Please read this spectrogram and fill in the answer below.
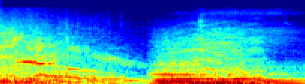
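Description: Channel logo intro sting: a sudden musical hit with a falling swoosh, then a second swell of low sustained tones about a second in that fades toward the end.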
